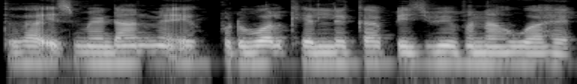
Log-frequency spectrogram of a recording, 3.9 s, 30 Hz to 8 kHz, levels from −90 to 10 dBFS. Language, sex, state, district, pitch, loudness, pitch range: Hindi, male, Jharkhand, Jamtara, 125 Hz, -18 LUFS, 125-130 Hz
